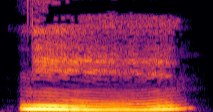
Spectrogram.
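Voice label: "nin", third tone, pinyin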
